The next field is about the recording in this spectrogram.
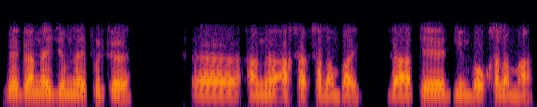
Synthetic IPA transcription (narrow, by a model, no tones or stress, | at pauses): beɡanːajzɯmnajpʰɯɾkʰɯ | aŋɯakʰakʰalambaj | zaɦatːedimbawkʰalama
